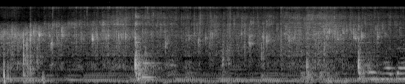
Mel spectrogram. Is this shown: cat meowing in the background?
no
